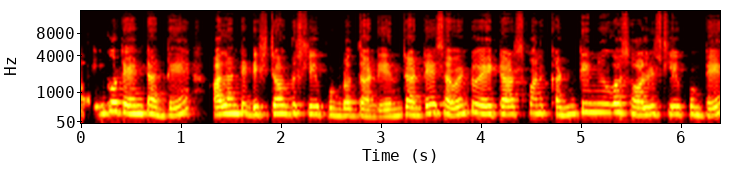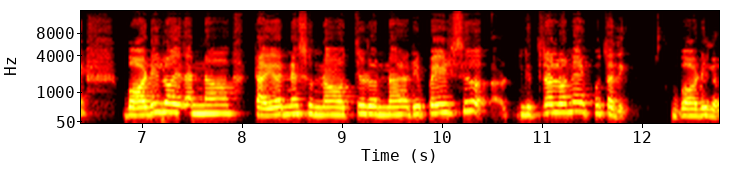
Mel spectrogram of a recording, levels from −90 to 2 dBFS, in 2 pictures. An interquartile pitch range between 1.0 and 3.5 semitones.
Yes: average, 2.9 semitones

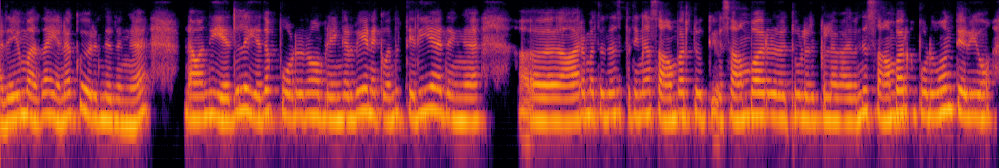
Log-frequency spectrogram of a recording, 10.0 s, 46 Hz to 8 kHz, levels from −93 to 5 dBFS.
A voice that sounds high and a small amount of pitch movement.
Yes: high, 225 Hz; narrow, 1.9 semitones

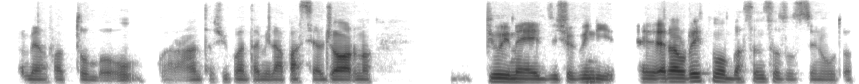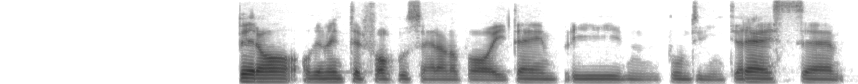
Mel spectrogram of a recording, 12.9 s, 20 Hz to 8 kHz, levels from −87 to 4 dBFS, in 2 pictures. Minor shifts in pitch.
Yes: narrow, 2.2 semitones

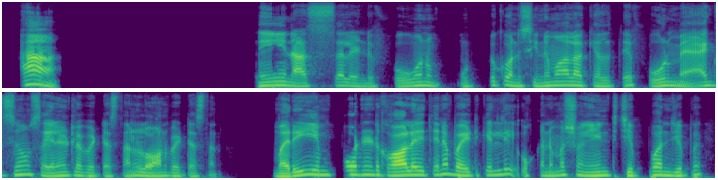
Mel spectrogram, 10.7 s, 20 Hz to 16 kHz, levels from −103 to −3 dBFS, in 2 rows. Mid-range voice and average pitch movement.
Yes: medium, 145 Hz; average, 4.0 semitones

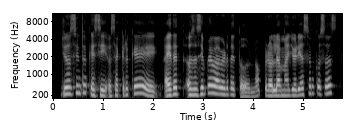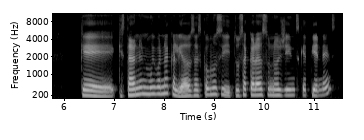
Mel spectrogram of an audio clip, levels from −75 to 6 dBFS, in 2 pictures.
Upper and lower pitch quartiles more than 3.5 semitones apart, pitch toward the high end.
Yes: average, 4.1 semitones; high, 220 Hz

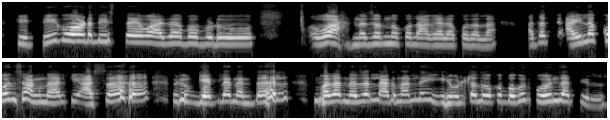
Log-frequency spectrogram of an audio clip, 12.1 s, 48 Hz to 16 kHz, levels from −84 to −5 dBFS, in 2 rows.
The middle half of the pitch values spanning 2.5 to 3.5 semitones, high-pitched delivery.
No: average, 4.4 semitones; high, 245 Hz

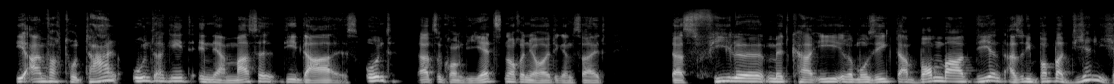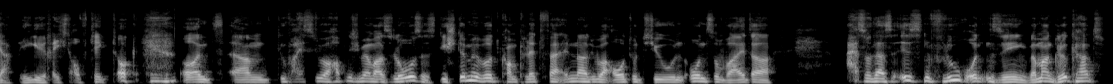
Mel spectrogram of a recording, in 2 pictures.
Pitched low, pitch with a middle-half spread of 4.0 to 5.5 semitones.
Yes: low, 125 Hz; average, 4.3 semitones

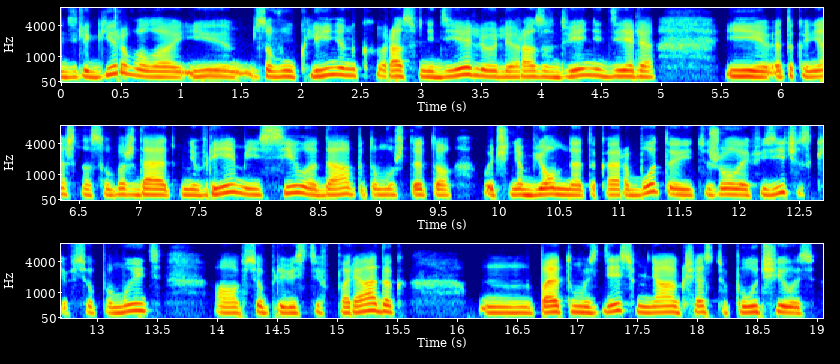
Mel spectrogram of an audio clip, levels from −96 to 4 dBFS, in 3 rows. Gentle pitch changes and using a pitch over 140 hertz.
Yes: narrow, 2.2 semitones; medium, 185 Hz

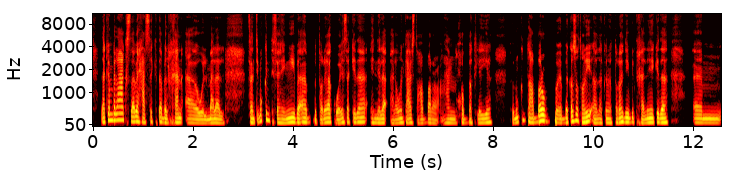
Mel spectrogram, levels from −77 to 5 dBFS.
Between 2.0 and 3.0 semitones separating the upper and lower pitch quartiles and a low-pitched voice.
Yes: narrow, 2.6 semitones; low, 120 Hz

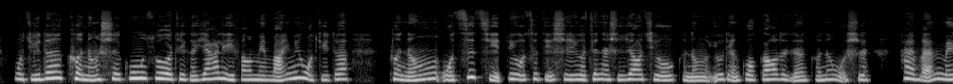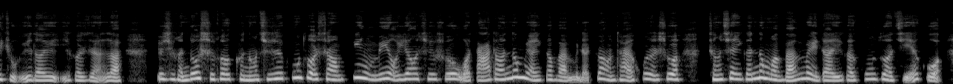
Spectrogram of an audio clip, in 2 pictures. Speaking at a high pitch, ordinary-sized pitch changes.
Yes: high, 225 Hz; average, 3.6 semitones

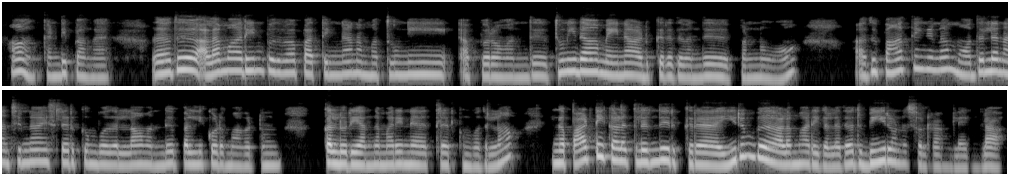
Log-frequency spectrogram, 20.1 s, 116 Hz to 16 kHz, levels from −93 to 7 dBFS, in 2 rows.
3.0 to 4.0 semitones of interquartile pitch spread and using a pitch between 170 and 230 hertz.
Yes: average, 3.6 semitones; high, 220 Hz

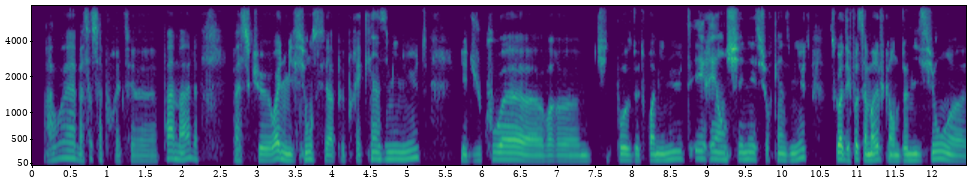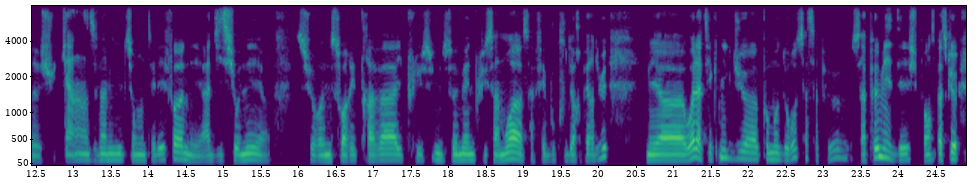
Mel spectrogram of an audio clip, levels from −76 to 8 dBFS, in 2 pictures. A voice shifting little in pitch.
No: average, 3.3 semitones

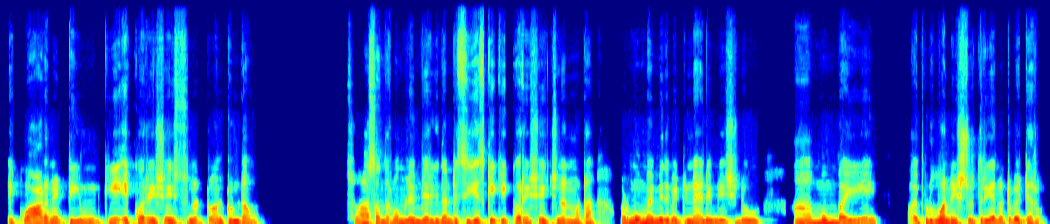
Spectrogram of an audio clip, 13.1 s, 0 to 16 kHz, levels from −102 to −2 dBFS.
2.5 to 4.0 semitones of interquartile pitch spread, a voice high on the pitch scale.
No: average, 2.8 semitones; medium, 170 Hz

